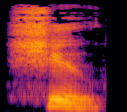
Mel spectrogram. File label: "shoe", us english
